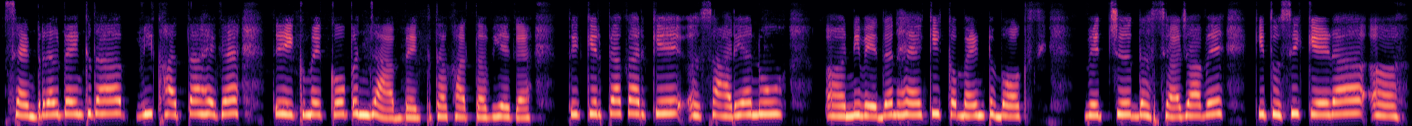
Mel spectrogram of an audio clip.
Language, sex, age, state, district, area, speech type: Punjabi, female, 18-30, Punjab, Kapurthala, urban, spontaneous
